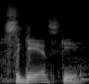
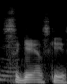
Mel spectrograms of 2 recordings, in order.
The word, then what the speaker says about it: Saganski: What's pronounce it? Saganski. Saganski.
